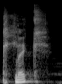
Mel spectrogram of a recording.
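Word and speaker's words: Clique: what add-on that is it's called click c l i quu e that's how you spell it and uh click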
